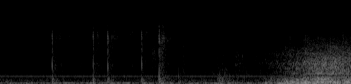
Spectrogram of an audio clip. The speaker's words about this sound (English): Well, not in this one, but let me draw it like this.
